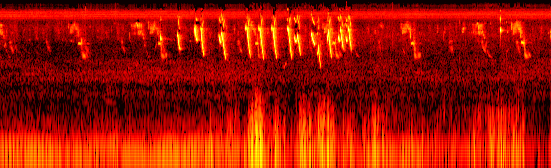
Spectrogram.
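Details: Saffron finches gathered at a feeding spot: after quiet scattered high ticks, a four-second burst of bright, rapid downslurred chirps, then faint distant notes, with low thumping sounds underneath.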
